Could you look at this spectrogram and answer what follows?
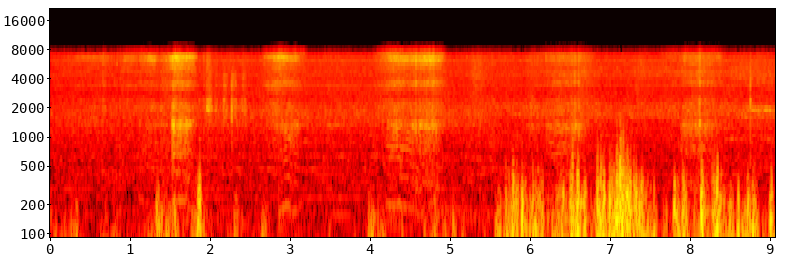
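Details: Tired sleeper: low, rattling snores with snorting breaths, growing louder toward the end; snoring.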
